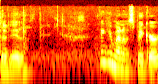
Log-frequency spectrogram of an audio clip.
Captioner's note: speaking French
